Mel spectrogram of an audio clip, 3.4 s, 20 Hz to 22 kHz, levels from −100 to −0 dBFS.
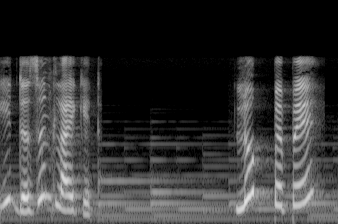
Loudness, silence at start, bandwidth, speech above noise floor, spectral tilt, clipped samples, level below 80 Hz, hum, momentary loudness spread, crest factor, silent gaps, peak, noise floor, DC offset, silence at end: -22 LUFS; 0 s; 8.2 kHz; 25 dB; -2 dB/octave; under 0.1%; -70 dBFS; none; 10 LU; 18 dB; none; -8 dBFS; -48 dBFS; under 0.1%; 0.15 s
